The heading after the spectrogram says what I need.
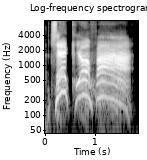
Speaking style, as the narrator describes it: Grelgor bellowed

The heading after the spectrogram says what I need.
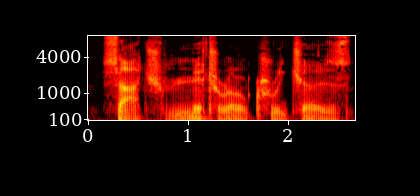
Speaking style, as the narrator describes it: the lion growled

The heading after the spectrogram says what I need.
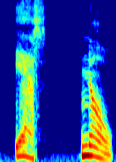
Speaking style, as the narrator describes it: Billingsley whispered

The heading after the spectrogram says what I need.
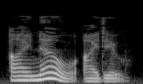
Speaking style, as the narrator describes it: Rosie replied stiffly

